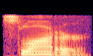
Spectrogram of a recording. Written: slaughter

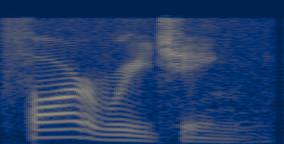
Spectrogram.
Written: far-reaching

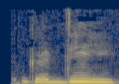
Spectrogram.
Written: gadi

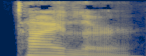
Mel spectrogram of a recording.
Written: theiler

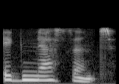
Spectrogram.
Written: ignescent

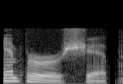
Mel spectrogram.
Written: emperorship

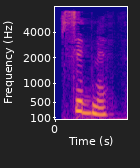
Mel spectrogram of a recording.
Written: sidmouth

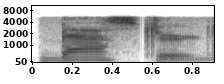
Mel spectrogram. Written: bastard

